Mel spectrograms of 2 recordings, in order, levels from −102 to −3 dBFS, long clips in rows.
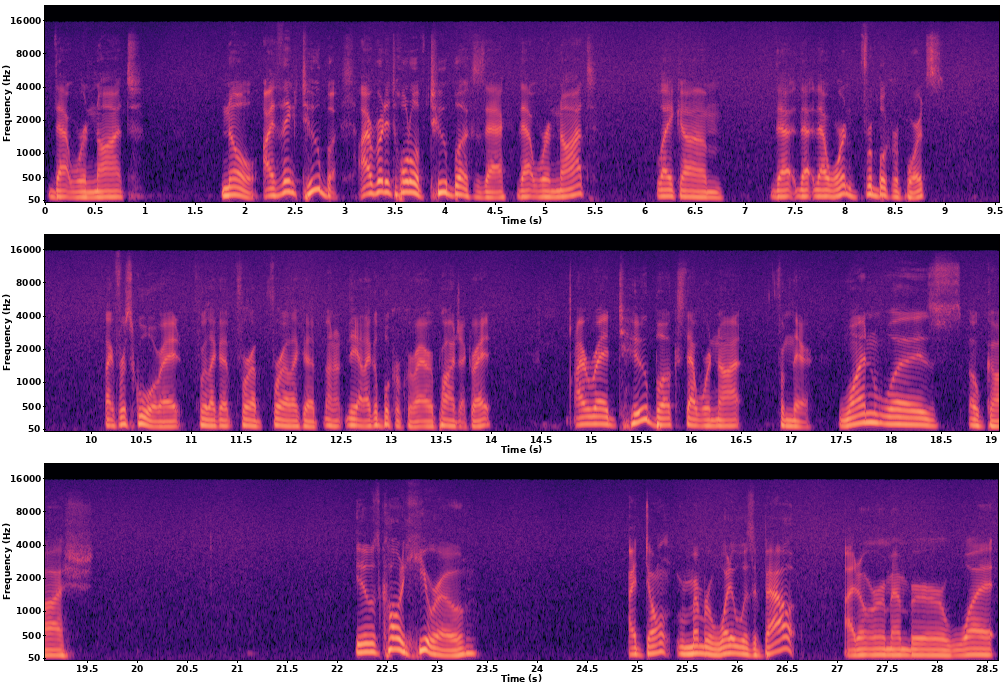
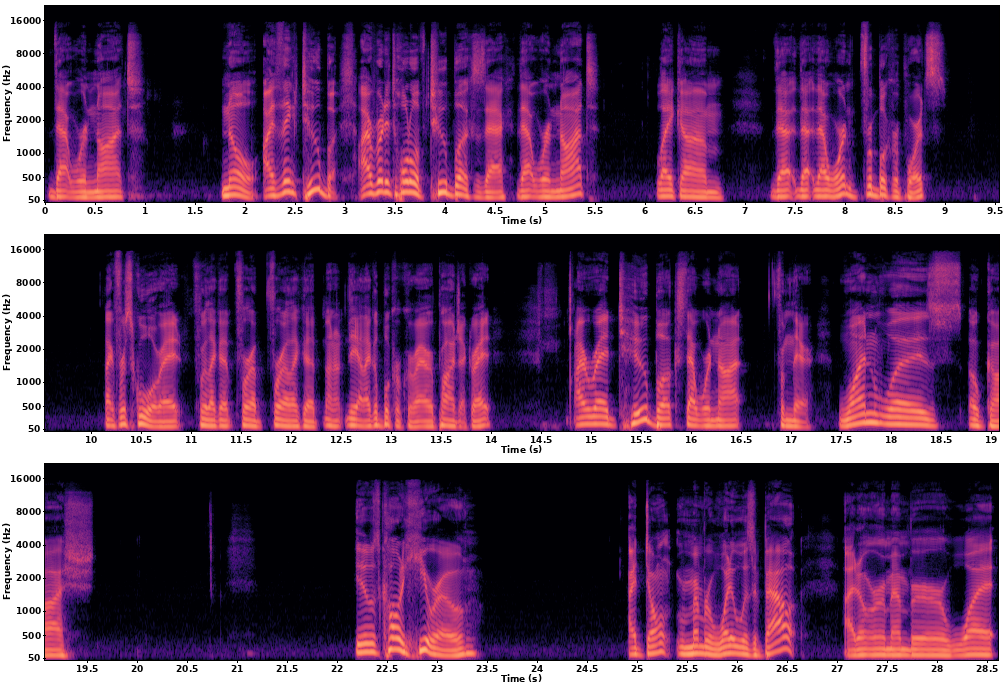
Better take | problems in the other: second | hiss; faint; throughout; 25 dB below the speech

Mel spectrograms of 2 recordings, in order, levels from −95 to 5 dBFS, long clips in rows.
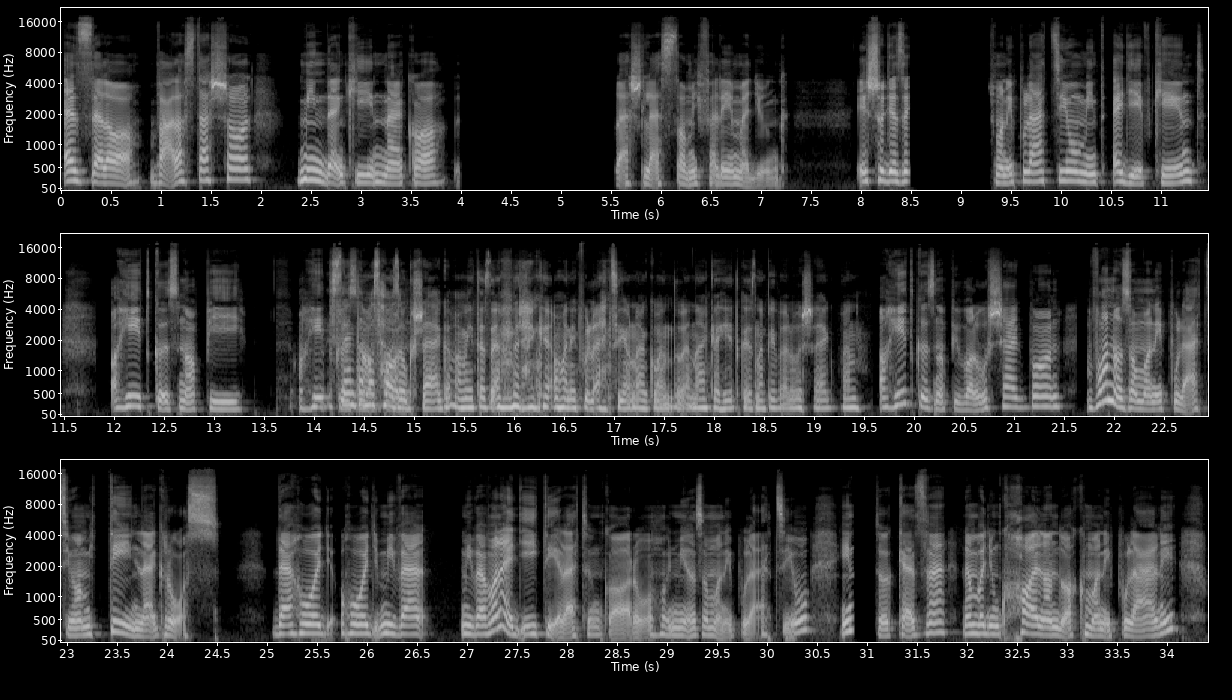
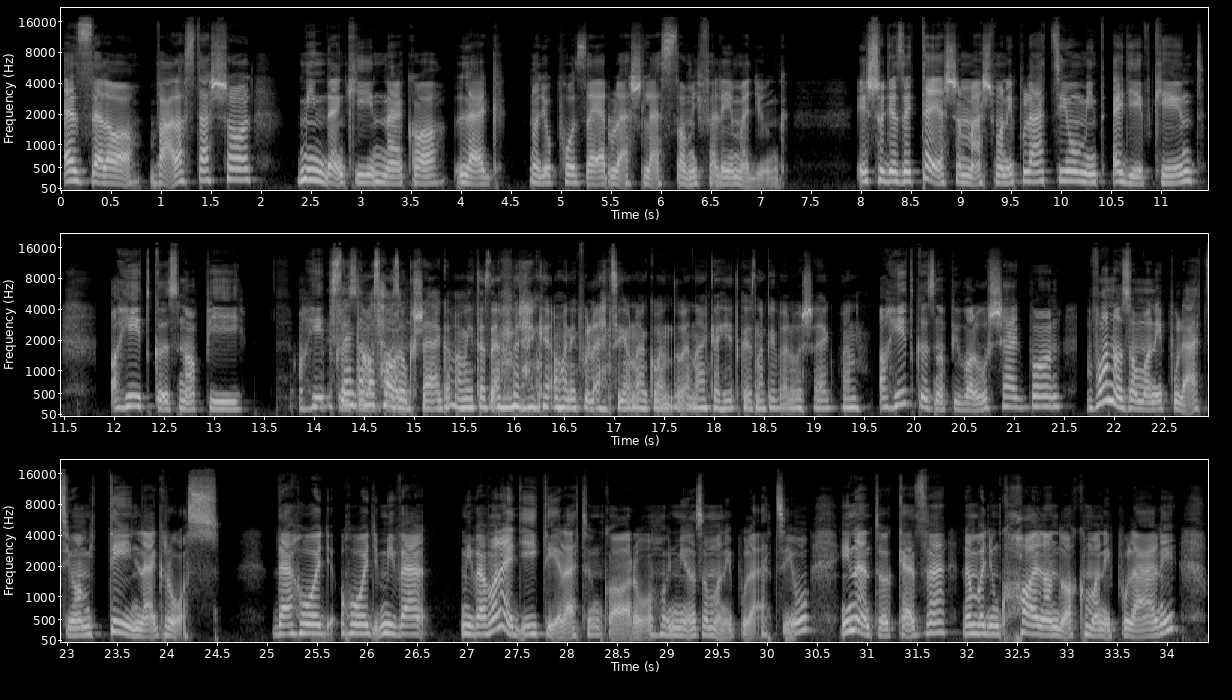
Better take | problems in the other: second | audio cutting out; at 4 s for 1.5 s, at 8.5 s for 1 s and at 31 s

